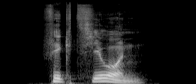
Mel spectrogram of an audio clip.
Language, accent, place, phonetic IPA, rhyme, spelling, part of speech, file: German, Germany, Berlin, [fɪkˈt͡si̯oːn], -oːn, Fiktion, noun, De-Fiktion.ogg
- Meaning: fiction (something fictitious)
